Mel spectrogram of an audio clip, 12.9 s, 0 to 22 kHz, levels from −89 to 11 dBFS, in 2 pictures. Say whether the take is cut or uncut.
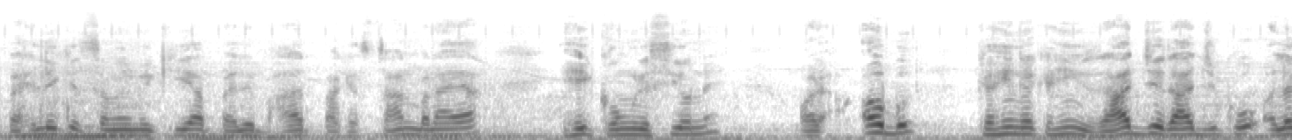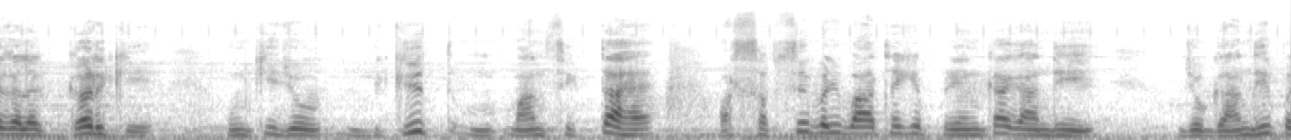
uncut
